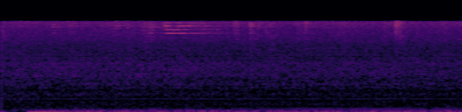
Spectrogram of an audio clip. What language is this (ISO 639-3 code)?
rus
